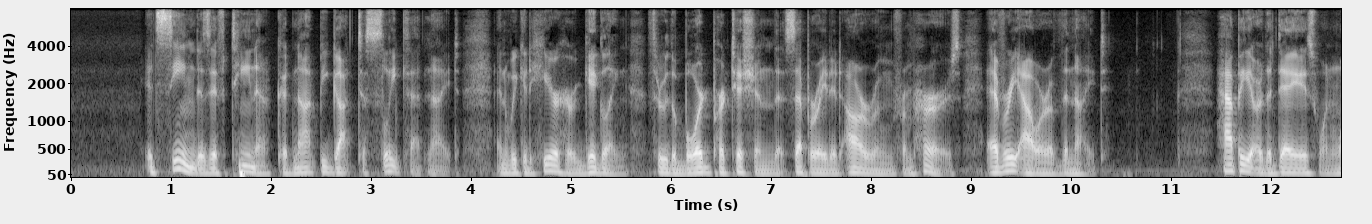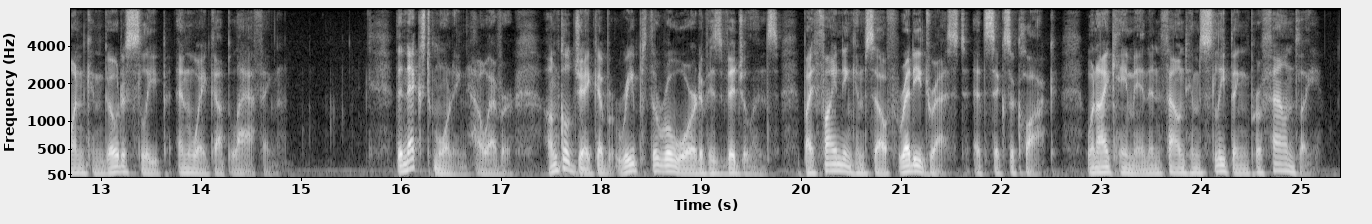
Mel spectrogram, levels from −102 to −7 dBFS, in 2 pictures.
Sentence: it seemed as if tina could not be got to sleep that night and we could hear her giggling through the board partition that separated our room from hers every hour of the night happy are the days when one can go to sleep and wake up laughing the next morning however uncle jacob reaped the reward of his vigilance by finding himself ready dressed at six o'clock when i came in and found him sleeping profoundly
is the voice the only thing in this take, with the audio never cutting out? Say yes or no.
yes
